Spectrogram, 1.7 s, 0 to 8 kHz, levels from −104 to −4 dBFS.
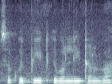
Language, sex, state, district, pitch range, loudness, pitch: Bhojpuri, female, Uttar Pradesh, Gorakhpur, 175-190 Hz, -14 LUFS, 185 Hz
